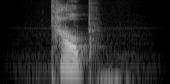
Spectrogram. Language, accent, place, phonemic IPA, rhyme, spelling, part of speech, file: German, Germany, Berlin, /taʊ̯p/, -aʊ̯p, taub, adjective, De-taub.ogg
- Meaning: 1. deaf (not hearing) 2. numb 3. empty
